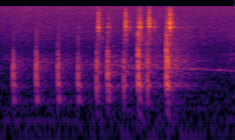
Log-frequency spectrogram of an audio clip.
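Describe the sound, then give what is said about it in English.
Knocking on a door: about nine sharp raps, four evenly spaced at first, then a quicker run of knocks, clear with no one talking. “You know, the Bible says that he stands at the door and he knocks.”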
